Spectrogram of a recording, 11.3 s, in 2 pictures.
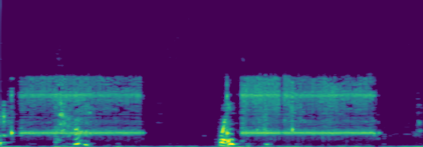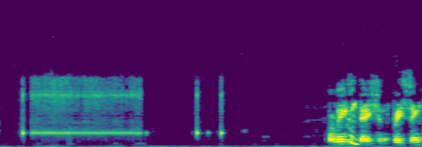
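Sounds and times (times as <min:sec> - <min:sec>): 
telephone ringing on a call to the police: 0:00.0 - 0:02.0, 0:03.0 - 0:05.1, 0:05.9 - 0:07.6
constant low hum: 0:00.0 - 0:11.2
speech: 0:02.9 - 0:03.4, 0:10.4 - 0:11.2.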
